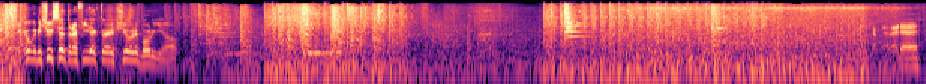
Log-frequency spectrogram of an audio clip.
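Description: Footsteps run across metal scaffolding.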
